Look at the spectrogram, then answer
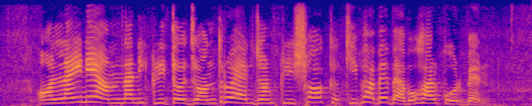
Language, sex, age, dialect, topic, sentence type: Bengali, female, 18-24, Jharkhandi, agriculture, question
